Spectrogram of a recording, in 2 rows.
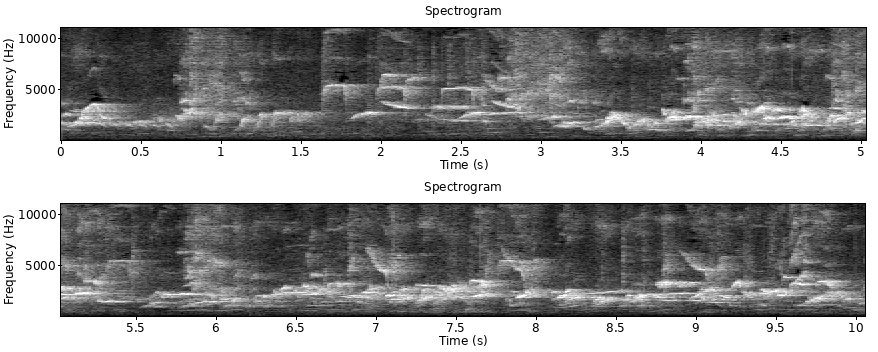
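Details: Caged white-rumped shama competing at a Semarang contest on 3 July 2022, delivering ten seconds of harsh squawks, chatters and sharp whistles in quick bursts, many birds singing at once.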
